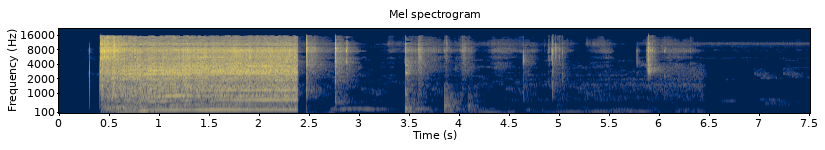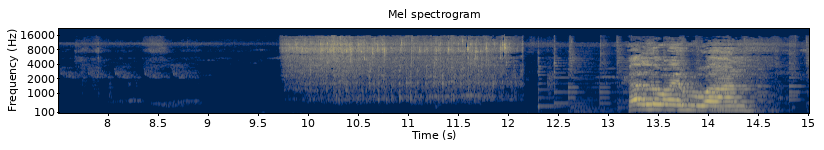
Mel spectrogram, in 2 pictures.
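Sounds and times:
mixer grinder motor whirring: 0:00.4 - 0:02.4.

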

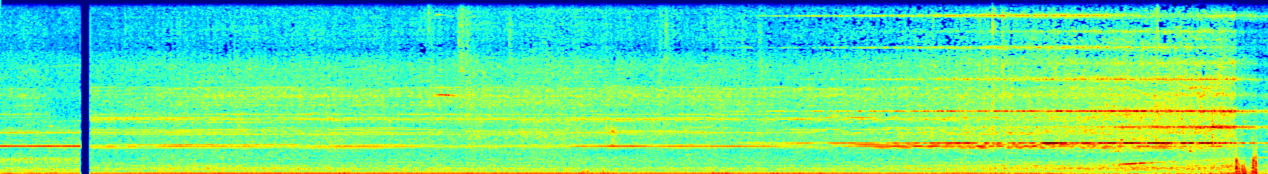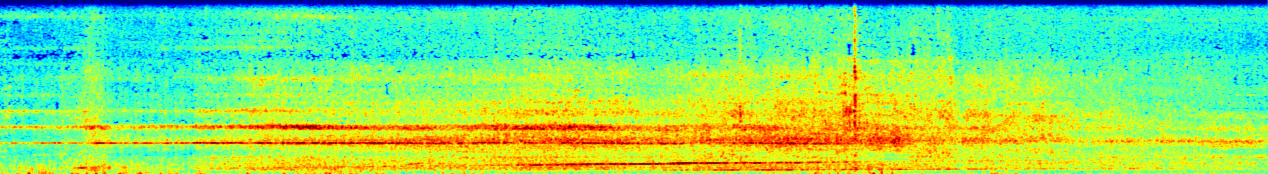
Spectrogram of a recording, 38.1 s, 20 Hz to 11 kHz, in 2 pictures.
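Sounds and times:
electric train motors whining: 0:04.0 - 0:38.0
steady high tone: 0:09.0 - 0:38.0.

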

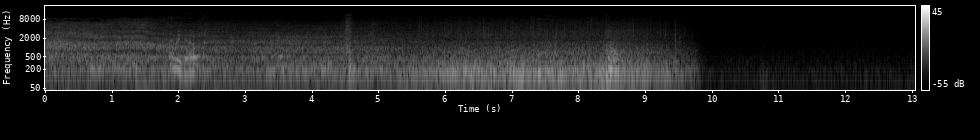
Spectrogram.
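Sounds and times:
tyres hissing on wet pavement: 0:00.0 - 0:09.8
car cabin rumble: 0:04.5 - 0:09.8.

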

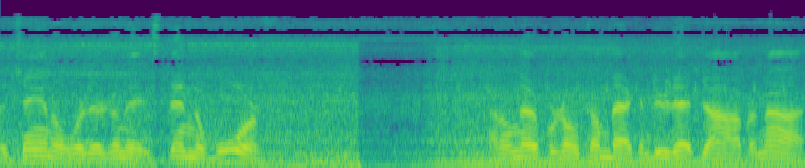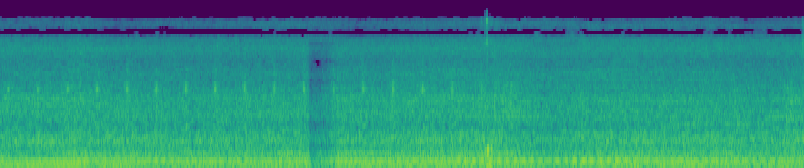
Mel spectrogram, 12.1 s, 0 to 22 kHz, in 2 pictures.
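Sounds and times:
engine idling: 0:00.0 - 0:12.0
faint regular ticking: 0:02.9 - 0:11.7.

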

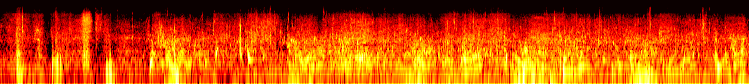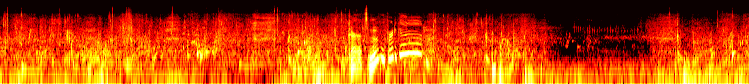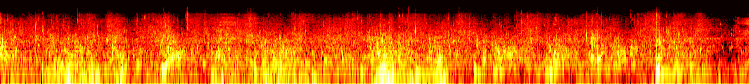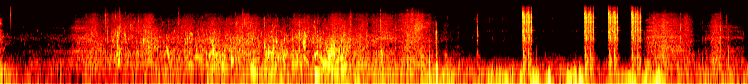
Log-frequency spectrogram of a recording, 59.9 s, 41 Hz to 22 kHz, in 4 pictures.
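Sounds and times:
paddle splashing water: 0:00.0 - 0:59.9
camera shutter bursts: 0:56.6 - 0:57.8.

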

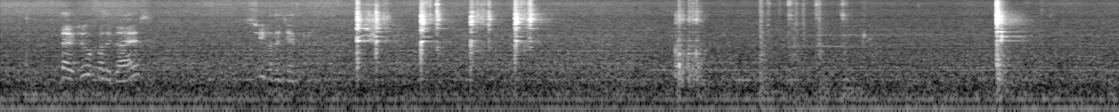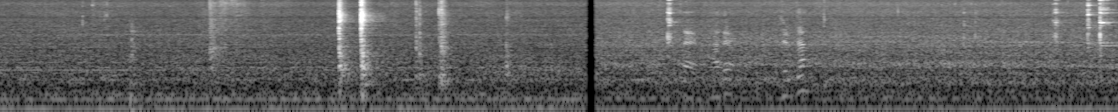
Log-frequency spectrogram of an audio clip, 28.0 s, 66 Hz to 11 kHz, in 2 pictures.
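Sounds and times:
steady low hum: 0:00.0 - 0:27.9
metal utensils clinking: 0:04.5 - 0:06.9, 0:27.1 - 0:27.9.

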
